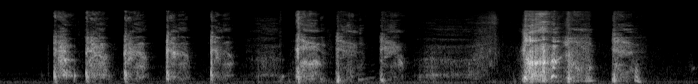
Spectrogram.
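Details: Chest cough from a common cold that has settled in the chest: a run of about ten harsh, deep coughs in quick bursts.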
